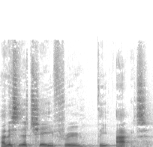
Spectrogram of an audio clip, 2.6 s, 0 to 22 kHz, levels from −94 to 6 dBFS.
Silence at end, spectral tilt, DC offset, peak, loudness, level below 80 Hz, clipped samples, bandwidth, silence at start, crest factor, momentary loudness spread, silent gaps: 0.05 s; -4 dB/octave; under 0.1%; -14 dBFS; -34 LUFS; -72 dBFS; under 0.1%; 16 kHz; 0 s; 20 dB; 11 LU; none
